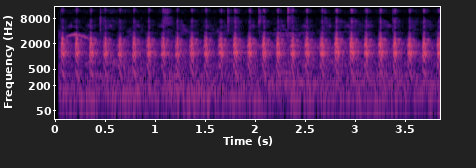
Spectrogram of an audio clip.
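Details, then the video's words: A chukar partridge kept for hunting gives a steady run of harsh, clucking chuk notes, about three or four each second, with a brief thin whistle near the start. "شکاری چکور کی خوبصورت آواز|| Chakoor ke awaz"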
